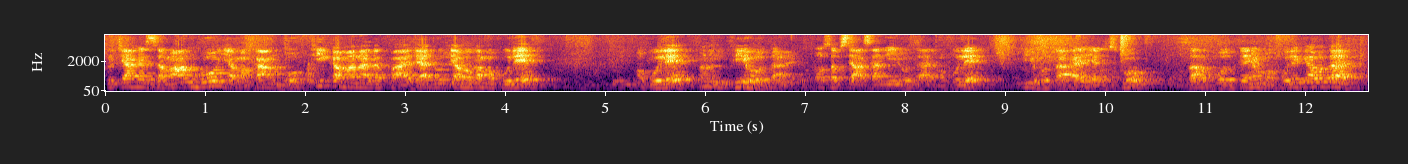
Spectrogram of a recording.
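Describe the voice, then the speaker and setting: A man's voice: a little high, animated, normal speed, a crowd in the background. A man teaching Arabic grammar in a seminary class, repeating terms and quizzing his students. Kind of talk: classroom lecture. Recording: very echoey room, distant mic, students around.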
